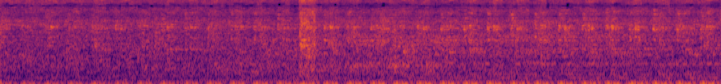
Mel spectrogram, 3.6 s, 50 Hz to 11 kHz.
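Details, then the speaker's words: Chevy C30 square body Mason dump V8, revived after an under-hood fire and despite a worrying compression test: steady, even low burble at idle with a regular firing beat and no misses or knocks; it runs smoothly. "She's sounding good though. Very happy with the way this thing runs, and at least now I'll be able to pull it in and out without any hassle."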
